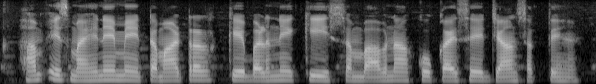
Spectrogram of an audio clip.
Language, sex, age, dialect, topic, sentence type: Hindi, male, 36-40, Awadhi Bundeli, agriculture, question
